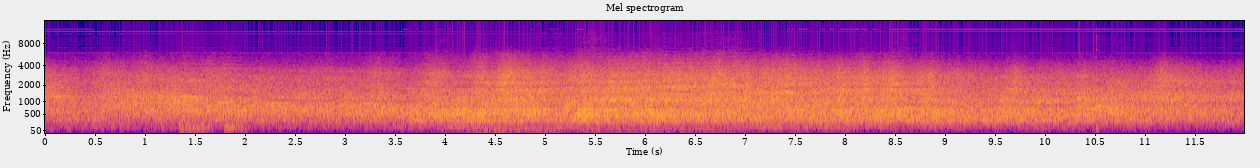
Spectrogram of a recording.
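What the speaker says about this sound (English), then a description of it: "Silky smooth landing from the Royal Jordanian" Royal Jordanian airliner landing at Manchester Airport, a broad steady jet roar with rumbling wind noise that holds at a constant loud level throughout, no voices.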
